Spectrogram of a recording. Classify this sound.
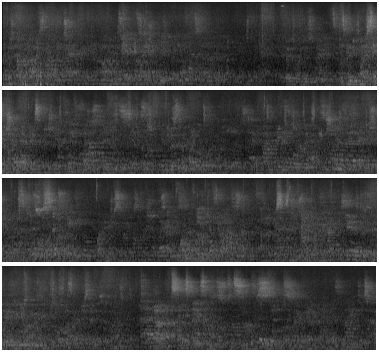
Soundscapes > Indoors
